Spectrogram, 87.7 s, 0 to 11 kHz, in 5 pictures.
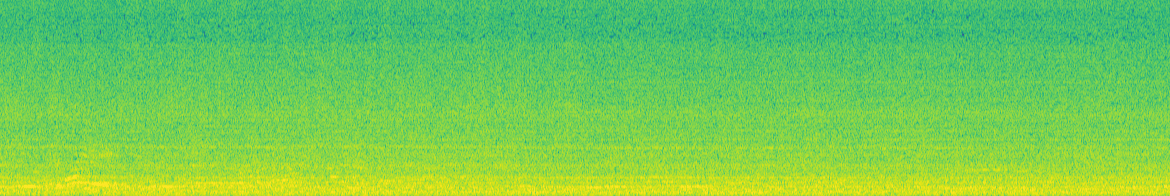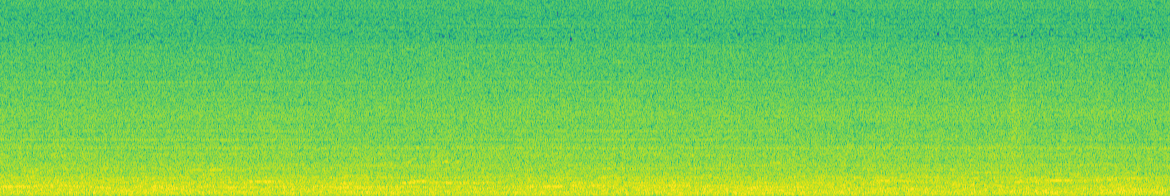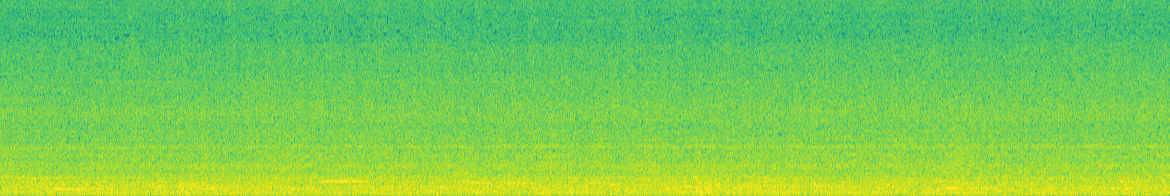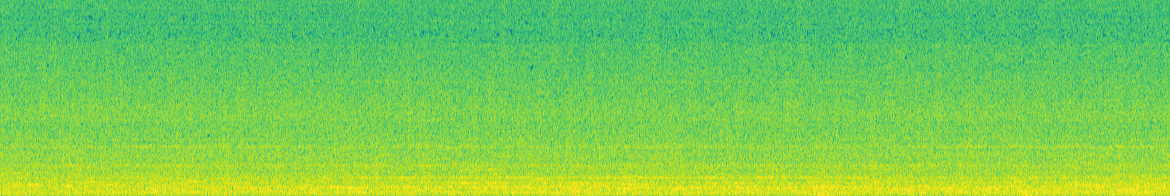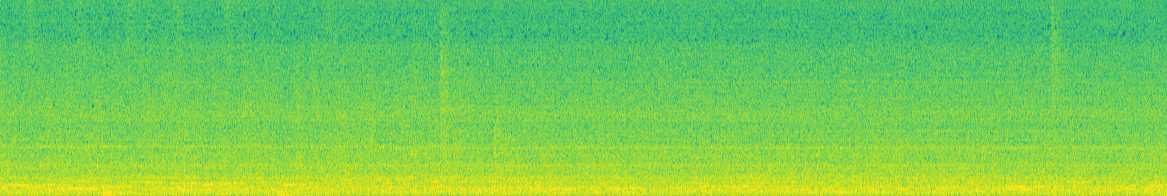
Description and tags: print shop small loud Havana, Cuba 2008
